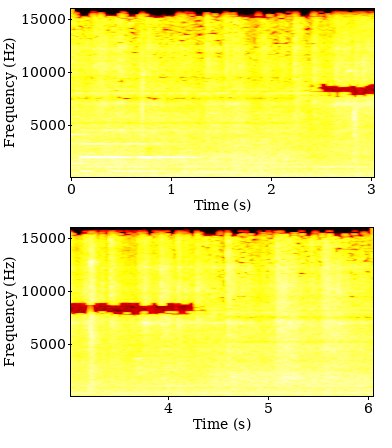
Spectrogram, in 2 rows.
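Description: Tokaido Shinkansen N700-series train running along the station platform: a steady noise of wheels and rushing air.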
